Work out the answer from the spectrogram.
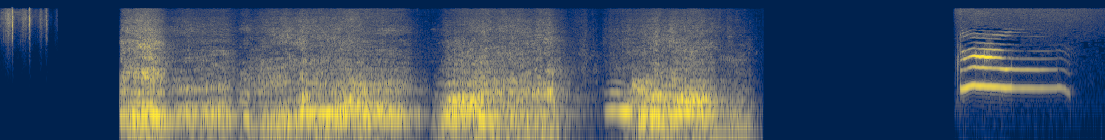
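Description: Polar bear growling and roaring in about four long, rough, deep bursts, then a single meow from a long-haired colourpoint cat near the end.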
